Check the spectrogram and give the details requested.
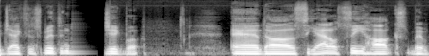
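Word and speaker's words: Jaxon Smith-Njigba: when presenting the award, and he called him Jackson Smith nigabboa and he said it more than once and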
